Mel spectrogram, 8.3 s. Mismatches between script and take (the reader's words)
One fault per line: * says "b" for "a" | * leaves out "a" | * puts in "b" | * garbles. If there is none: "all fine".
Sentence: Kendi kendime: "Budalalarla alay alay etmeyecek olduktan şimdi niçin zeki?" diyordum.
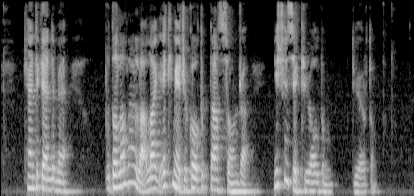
* leaves out "alay"
* says "sonra" for "şimdi"
* puts in "oldum"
